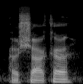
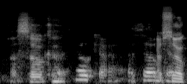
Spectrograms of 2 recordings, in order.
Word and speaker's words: Ahsoka: the Ashaka. Is it Ashaka? Ahsoka. Ahsoka. I knew I was saying it wrong.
